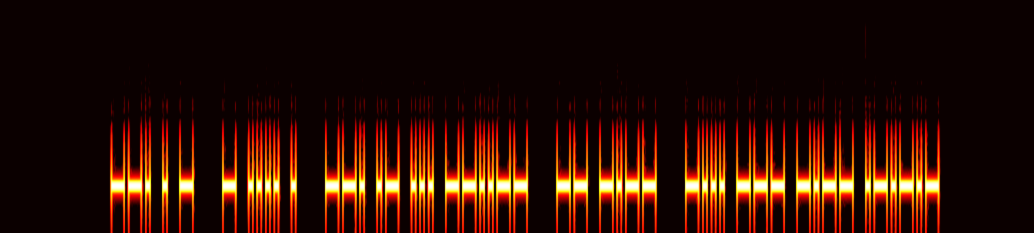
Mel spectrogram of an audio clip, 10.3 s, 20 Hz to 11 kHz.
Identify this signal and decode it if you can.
Morse code, heard as a keyed tone, about 28 wpm, 700 Hz. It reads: GET THE GAS, MY BOY.
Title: Sentences from Top 1100 Words 28wpm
